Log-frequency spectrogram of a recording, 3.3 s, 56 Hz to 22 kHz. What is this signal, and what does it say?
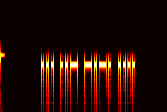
Morse code, heard as a keyed tone, about 25 wpm, 700 Hz. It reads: SUCH
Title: Sentences from Top 200 Words - New Word Drill - 25wpm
